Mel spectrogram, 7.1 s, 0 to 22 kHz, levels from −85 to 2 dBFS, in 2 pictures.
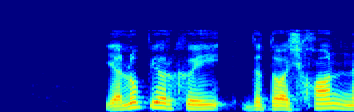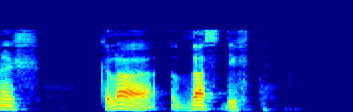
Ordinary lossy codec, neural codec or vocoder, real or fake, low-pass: MP3, 64 kbps; vocoder, 44.1 kHz, 128 mel bands every 512 samples, BigVGAN v2; fake; 7.2 kHz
